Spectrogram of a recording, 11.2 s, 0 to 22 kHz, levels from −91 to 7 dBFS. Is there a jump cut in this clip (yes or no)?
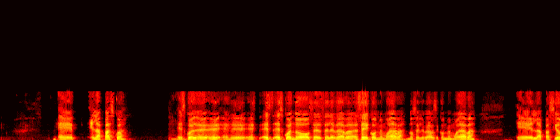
no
